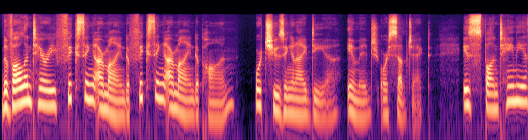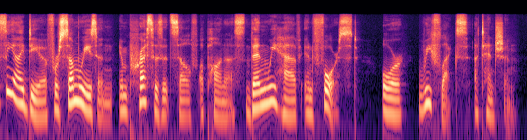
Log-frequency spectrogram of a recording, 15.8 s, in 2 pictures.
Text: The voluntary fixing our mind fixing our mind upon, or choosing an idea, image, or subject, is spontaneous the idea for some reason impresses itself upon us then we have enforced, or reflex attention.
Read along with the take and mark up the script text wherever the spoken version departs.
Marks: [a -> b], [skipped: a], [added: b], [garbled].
The voluntary fixing our mind fixing our mind upon, or choosing an idea, image, or subject, is spontaneous the idea for some reason impresses itself upon us then we have enforced, or reflex attention.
